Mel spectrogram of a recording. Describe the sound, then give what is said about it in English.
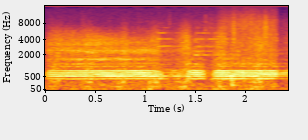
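A steam train arrives at a station, its whistle sounding in sustained, shrill blasts broken by brief gaps over a low rumble of the train on the rails. “Doc turns to the window and sees a steam train chug into Hill Valley Station.”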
